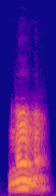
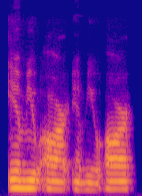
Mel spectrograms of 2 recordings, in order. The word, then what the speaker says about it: Murmur: That's been something I've just constantly done throughout the series, which is M-U-R, M-U-R. And the most common pronunciation I've heard is murmur, so that's the one I'm going with, okay?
